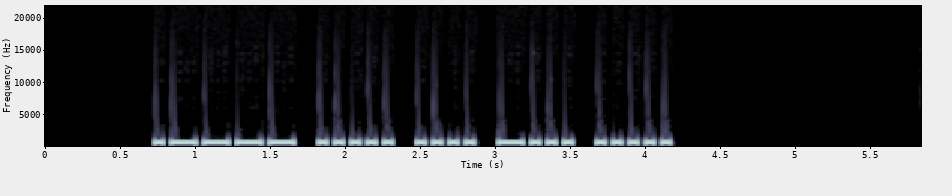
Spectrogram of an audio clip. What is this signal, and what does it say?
Morse code, heard as a keyed tone, about 22 wpm, 700 Hz. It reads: 15HB5
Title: Five Challenging Letter-Number Combinations 22wpm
